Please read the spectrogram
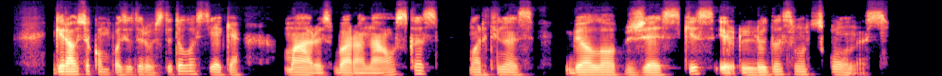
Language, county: Lithuanian, Panevėžys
